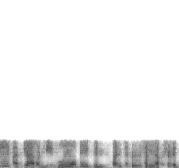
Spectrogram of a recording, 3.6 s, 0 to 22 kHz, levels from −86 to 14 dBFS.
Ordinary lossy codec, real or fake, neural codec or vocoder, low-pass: none; fake; codec, 44.1 kHz, 0.9 kbps, DAC; 3.6 kHz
